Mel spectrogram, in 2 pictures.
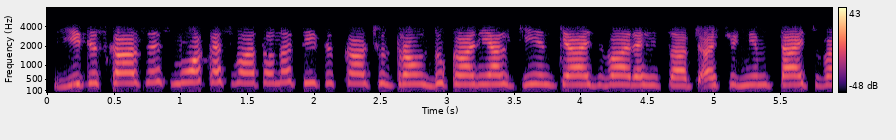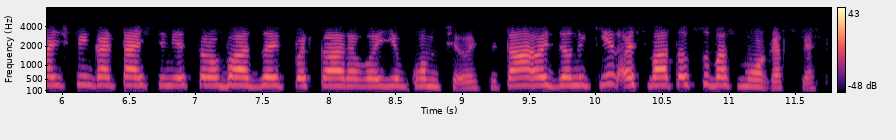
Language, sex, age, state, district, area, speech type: Kashmiri, female, 45-60, Jammu and Kashmir, Ganderbal, rural, conversation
